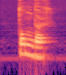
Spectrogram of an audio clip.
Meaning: tinder
- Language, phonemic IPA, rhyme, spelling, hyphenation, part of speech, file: Dutch, /ˈtɔn.dər/, -ɔndər, tonder, ton‧der, noun, Nl-tonder.ogg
